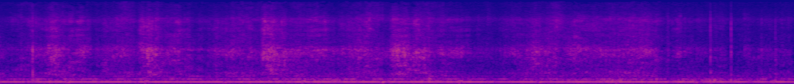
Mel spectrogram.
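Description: A fingernail scratches and taps the front cover of a filled, printed cardboard box of pastel pencils. Soft, dry scratching strokes come in bursts with occasional light taps over a steady low hum.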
